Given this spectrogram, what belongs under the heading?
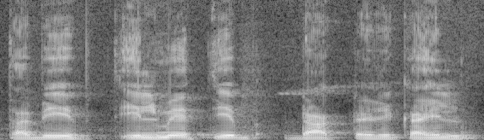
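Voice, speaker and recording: A man's voice: lowish voice, slight background noise. Hyderabadi man drilling vocabulary. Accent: Hyderabadi Urdu. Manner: repeats each word and its meaning in a steady drill, mixing in English words. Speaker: Arabic teacher. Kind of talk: classroom lesson.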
